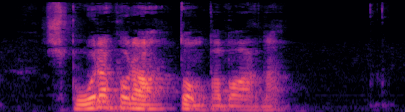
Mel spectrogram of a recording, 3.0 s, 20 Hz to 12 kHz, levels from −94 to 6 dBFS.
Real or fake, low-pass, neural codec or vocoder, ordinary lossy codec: real; 10.8 kHz; none; AAC, 32 kbps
